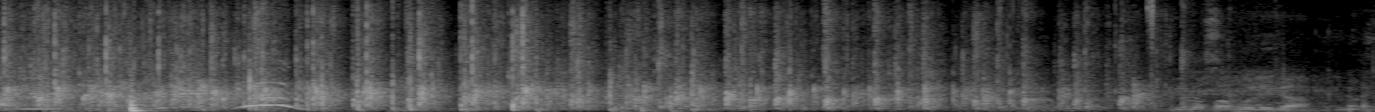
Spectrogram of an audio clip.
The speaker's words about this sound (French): Merci beaucoup. on peut les applaudir bien bien fort.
